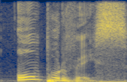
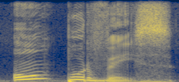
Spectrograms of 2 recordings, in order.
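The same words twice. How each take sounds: First: Put-on high, firm instruction to squabbling kids; retold teacher's order; calling to order. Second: Very slow, high-pitched repeated order; retold order, drawn right out; insisting. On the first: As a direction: raise your pitch to settle the kids. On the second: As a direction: stretch each word out to cut through the chatter. Repeats the order after interruption.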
